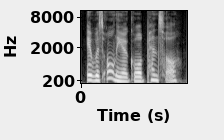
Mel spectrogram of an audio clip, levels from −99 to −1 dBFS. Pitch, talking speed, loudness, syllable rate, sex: 210 Hz, 225 wpm, -15 LUFS, 5.6 syllables/s, female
